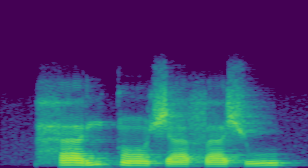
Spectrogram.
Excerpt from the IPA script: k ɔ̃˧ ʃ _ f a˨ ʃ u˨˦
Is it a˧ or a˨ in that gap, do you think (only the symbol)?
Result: a˨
